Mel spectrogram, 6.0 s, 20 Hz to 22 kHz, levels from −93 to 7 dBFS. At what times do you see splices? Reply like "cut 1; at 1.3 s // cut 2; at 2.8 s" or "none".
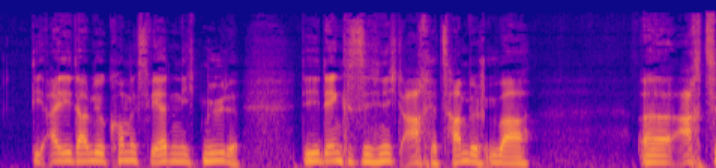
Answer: cut 1; at 4.0 s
